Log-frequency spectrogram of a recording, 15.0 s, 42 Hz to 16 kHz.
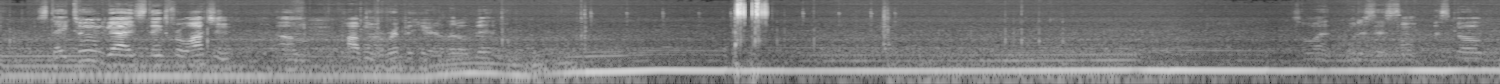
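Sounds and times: car engine droning in cabin: 0:00.0 - 0:15.0
sharp clicks: 0:07.3 - 0:09.0.

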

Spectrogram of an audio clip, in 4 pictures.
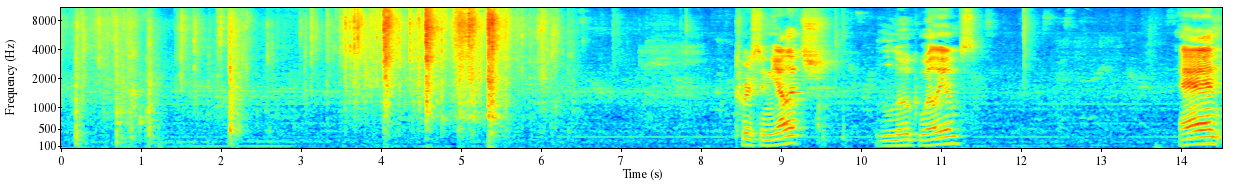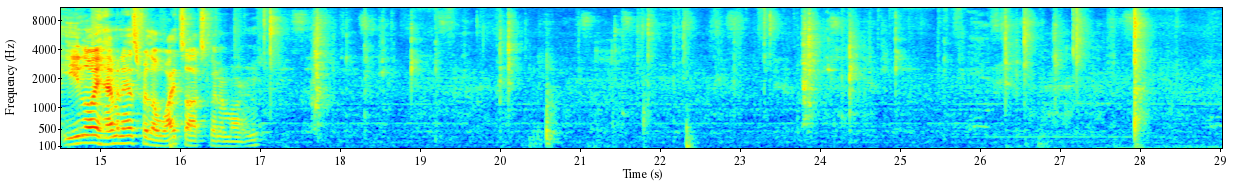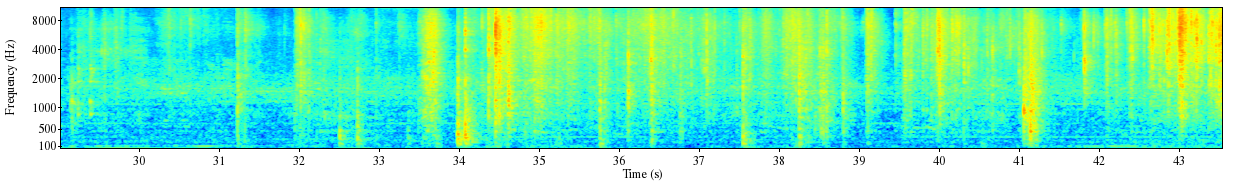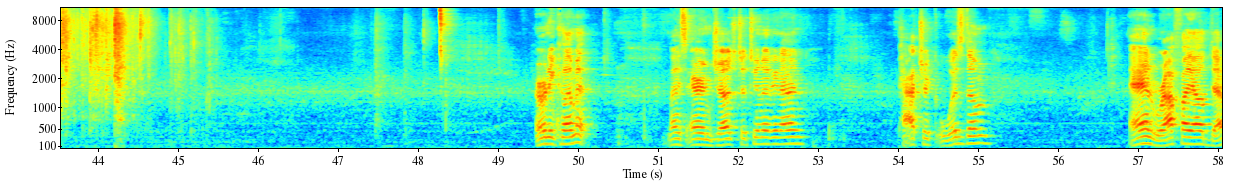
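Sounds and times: wrapper crinkling and tearing: 0:00.2 - 0:06.5, 0:33.6 - 0:45.5.

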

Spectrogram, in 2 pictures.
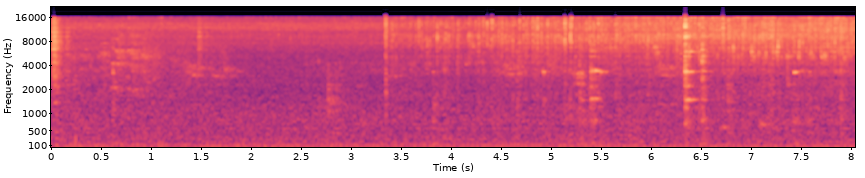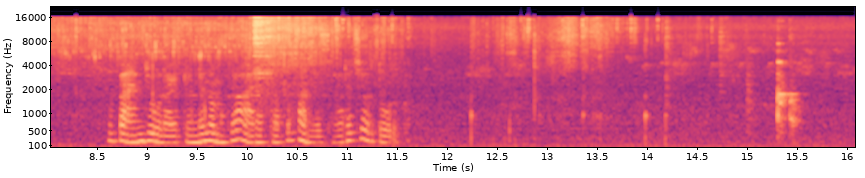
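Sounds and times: pan crackles: 0:03.2 - 0:14.9
empty pan hissing and sizzling: 0:03.3 - 0:14.6.

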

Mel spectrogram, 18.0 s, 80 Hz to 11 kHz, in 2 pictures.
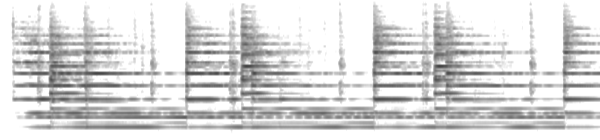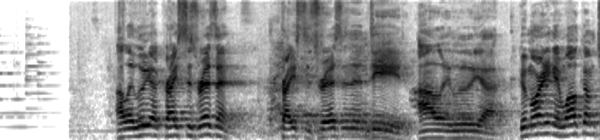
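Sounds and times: church bells ringing: 0:00.2 - 0:10.0, 0:10.8 - 0:18.0.

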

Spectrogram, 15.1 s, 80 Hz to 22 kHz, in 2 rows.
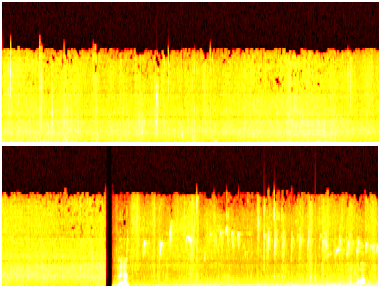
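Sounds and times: sea waves washing against rocks: 0:00.0 - 0:09.6.

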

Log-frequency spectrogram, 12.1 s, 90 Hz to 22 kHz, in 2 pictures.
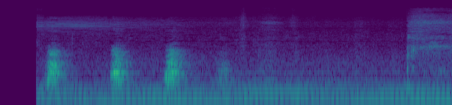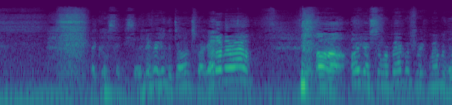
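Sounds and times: steady low hum: 0:00.5 - 0:12.0
dog barking: 0:00.6 - 0:03.2.

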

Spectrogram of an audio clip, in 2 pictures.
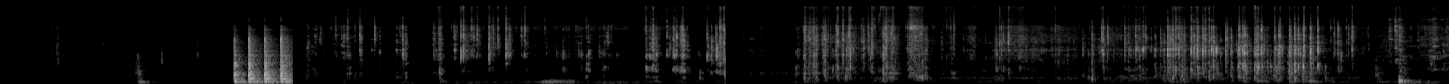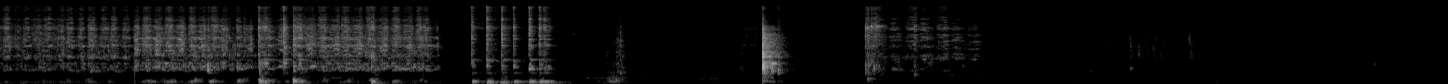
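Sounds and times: plastic sachet crinkling: 0:03.0 - 0:13.7
wire whisk scraping pot: 0:13.8 - 0:20.1, 0:23.2 - 0:24.4.

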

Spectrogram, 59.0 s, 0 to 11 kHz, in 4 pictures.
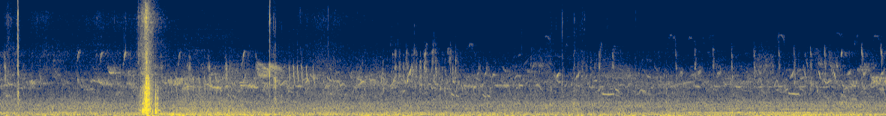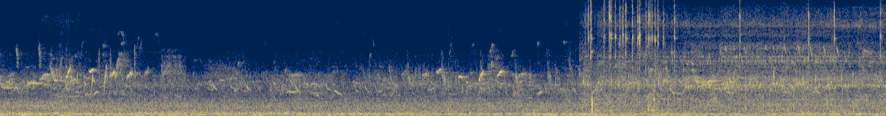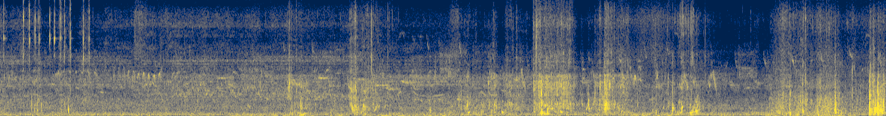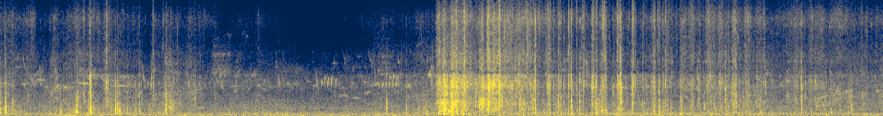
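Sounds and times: birds chirping: 0:00.0 - 0:17.7, 0:24.2 - 0:59.0
outdoor background noise: 0:00.0 - 0:59.0
sharp clicks: 0:24.5 - 0:26.3, 0:26.9 - 0:31.2
lure splashing into water: 0:24.5 - 0:31.1, 0:34.3 - 0:36.0, 0:37.2 - 0:41.3, 0:51.5 - 0:53.8.

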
